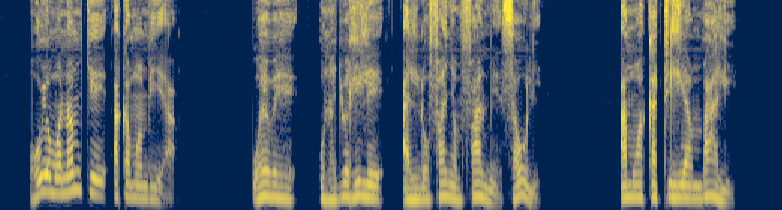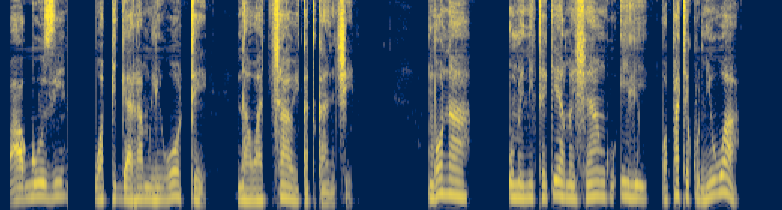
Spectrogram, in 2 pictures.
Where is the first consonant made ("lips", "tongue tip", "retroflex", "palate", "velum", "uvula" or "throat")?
throat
